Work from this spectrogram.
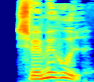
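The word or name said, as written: SVØMMEHUD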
